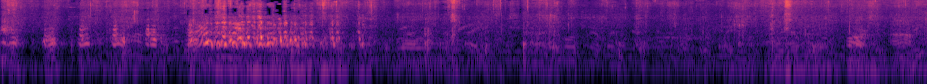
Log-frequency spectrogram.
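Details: Turkeys showing off at Fort Edmonton Park in Edmonton: a burst of fast, bubbling gobbling lasting about a second, followed by occasional soft clucks and faint background chatter.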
